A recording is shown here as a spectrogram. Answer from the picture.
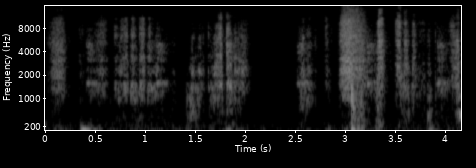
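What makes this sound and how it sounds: A black pen scribbles fast and messily across a grid-paper notebook page resting on a desk. Bright, dry scratching comes in quick bursts with short pauses and a near-silent gap midway. The sound is quiet and close, with little low end.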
